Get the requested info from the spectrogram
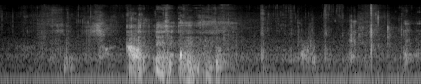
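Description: A person chewing a big bite of a double cheeseburger, close to the microphone: wet smacking and clicking mouth sounds, coming irregularly.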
